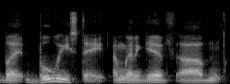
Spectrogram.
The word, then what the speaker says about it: Bowie: buoy is it I I called it Bowie State but somebody said it's buoy so I think that's tell me if I mispronounced it but buoy state I'm going to give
